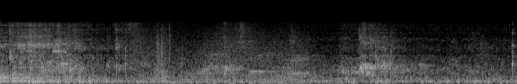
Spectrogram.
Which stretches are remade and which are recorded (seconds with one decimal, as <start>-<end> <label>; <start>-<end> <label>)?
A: 0.0-1.3 remade; 1.3-3.1 recorded; 3.1-5.2 remade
